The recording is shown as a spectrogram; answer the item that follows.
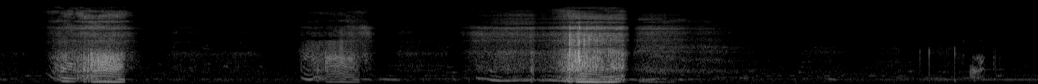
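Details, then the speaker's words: Female with a cold: irregular loud rasping snores, about four in ten seconds, some with a whistling edge; congested snoring attributed to the cold. "coitadinha, por causa que ela tá resfriada. Roncando pra caramba por causa do resfriado."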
